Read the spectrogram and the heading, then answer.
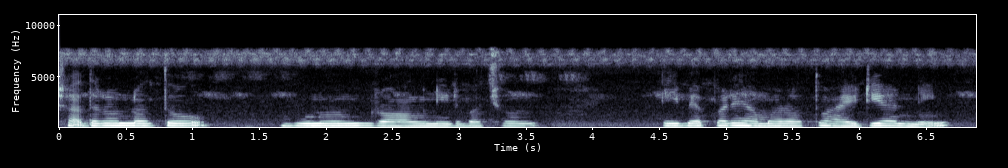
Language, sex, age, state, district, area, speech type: Bengali, female, 18-30, West Bengal, Dakshin Dinajpur, urban, spontaneous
